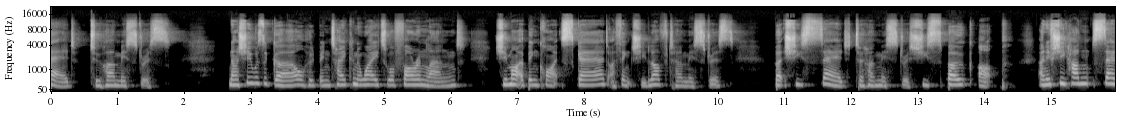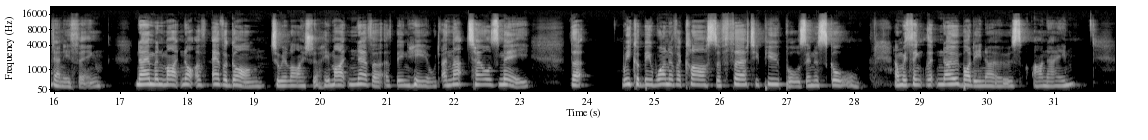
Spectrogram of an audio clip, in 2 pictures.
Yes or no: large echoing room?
yes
